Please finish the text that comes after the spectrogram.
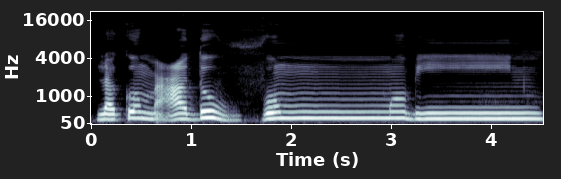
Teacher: میم مشدد پہ غنہ ہوگا 2 سیکنڈ کا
